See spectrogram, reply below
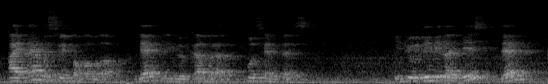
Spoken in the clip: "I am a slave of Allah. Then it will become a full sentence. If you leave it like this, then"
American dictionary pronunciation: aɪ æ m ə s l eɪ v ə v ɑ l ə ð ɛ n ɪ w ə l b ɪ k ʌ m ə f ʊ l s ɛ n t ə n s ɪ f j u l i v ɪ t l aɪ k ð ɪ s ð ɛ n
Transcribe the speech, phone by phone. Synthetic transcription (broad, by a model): aɪ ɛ m ə s w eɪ f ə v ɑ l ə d ɛ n ɪ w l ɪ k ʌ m ə f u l s ɛ n t ə n s ɪ f j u l i v ɪ t l aɪ k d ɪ s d ɛ n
